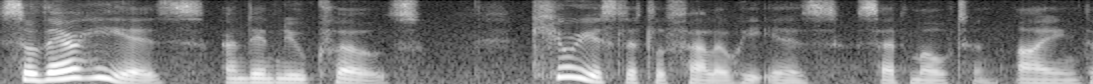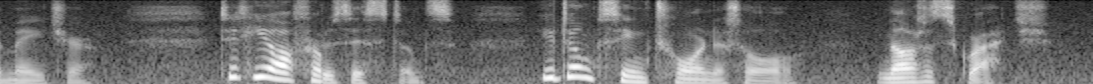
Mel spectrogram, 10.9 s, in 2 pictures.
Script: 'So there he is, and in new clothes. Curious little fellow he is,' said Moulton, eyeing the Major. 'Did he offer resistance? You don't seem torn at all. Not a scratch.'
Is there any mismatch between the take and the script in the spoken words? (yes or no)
no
